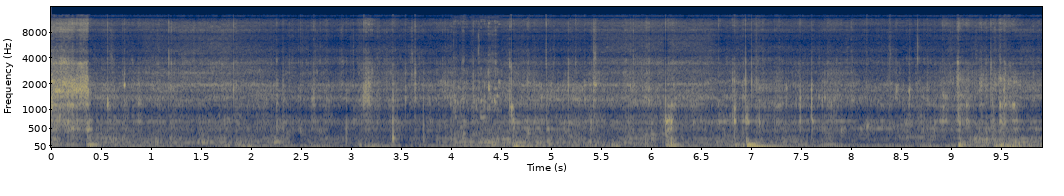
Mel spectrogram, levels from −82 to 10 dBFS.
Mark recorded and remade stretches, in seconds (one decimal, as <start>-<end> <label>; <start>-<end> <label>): 0.0-4.0 remade; 4.0-4.5 recorded; 4.5-9.9 remade

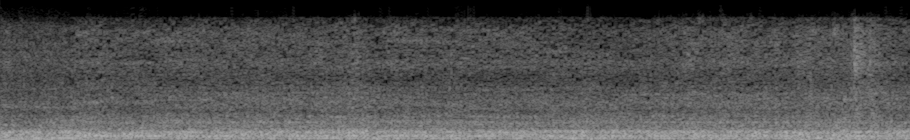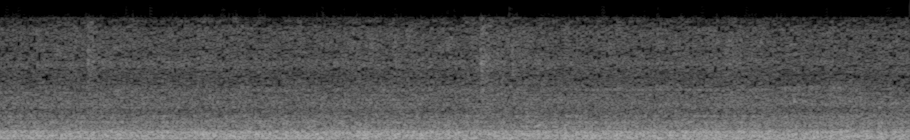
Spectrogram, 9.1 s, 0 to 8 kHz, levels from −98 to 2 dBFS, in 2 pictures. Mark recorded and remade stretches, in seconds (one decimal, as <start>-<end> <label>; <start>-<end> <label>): 0.0-1.0 remade; 1.0-1.6 recorded; 1.6-3.2 remade; 3.2-8.4 recorded; 8.4-9.1 remade

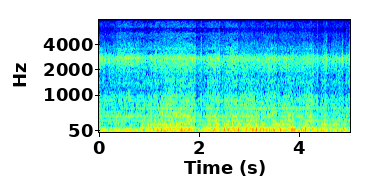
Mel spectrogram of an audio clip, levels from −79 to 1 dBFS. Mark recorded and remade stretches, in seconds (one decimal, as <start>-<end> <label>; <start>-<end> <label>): 0.0-5.0 recorded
